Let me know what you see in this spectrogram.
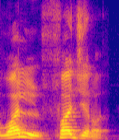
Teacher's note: راء ساکن سے پہلے جیم ساکن ہوا، اور جیم ساکن سے پہلے فا ہے اور اس کے اوپر زبر ہے، تو اس لیے اس راء کو پر پڑھیں گے، تو ڈبل ساکن ہو گیا، راء ساکن ہو گئی۔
